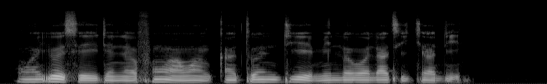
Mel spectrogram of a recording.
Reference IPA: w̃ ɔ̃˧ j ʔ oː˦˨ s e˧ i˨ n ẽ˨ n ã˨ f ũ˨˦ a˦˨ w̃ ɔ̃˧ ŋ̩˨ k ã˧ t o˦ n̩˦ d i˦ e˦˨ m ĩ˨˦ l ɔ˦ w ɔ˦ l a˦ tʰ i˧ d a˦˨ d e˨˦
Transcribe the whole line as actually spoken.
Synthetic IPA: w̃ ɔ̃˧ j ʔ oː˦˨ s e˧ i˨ d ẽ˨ n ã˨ f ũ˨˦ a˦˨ w̃ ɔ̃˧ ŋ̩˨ k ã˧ t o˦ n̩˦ d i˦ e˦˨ m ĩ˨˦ l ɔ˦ w ɔ˦ l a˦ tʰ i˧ d͡ʒ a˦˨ d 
